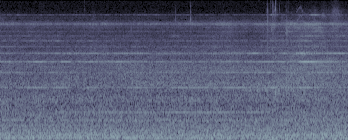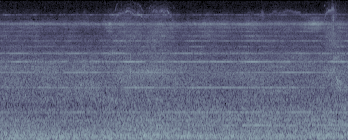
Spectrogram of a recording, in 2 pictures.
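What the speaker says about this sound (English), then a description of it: "That aircraft going to Guatemala City, a Cessna Citation Latitude." A Cessna Citation Latitude business jet at Dallas Love Field produces a steady, continuous jet engine roar with a high-pitched whine. The sound stays even and moderately loud throughout, with no one talking.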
